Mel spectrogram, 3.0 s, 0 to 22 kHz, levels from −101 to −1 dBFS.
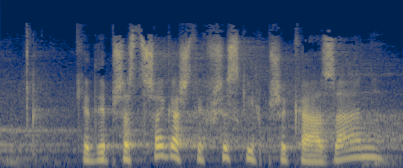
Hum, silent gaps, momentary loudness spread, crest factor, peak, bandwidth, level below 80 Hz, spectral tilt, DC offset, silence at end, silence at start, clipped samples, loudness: none; none; 13 LU; 20 dB; -8 dBFS; 13 kHz; -72 dBFS; -2.5 dB/octave; under 0.1%; 0 s; 0 s; under 0.1%; -27 LUFS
